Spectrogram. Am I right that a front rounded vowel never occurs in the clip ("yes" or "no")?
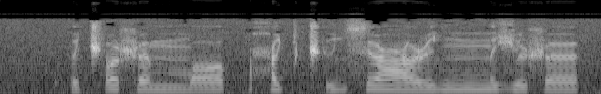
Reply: no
